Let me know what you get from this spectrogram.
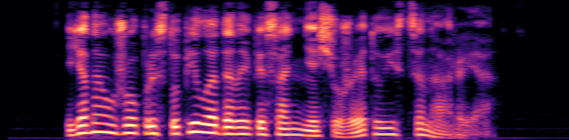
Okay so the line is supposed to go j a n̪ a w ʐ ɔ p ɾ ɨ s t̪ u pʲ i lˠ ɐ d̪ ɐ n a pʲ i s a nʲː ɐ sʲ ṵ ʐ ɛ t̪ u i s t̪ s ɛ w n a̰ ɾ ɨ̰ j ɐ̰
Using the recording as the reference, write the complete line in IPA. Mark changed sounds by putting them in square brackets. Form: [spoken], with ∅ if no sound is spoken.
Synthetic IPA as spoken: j a n̪ a w ʐ ɔ p ɾ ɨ s t̪ u pʲ i lˠ ɐ d̪ ɐ n [ɐ] pʲ i s a nʲː ɐ sʲ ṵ ʐ ɛ t̪ u i s t̪ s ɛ [∅] n a̰ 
